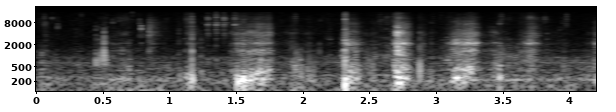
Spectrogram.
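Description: Faint, irregular small clicks and crunches close to the microphone, a few each second, over a low hum.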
